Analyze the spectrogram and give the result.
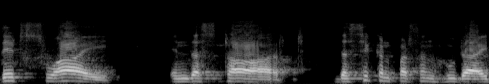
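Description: A man speaks very slowly in a fairly high pitch with fairly even intonation. His tone is dark and mellow, and the background is quiet. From Afghanistan. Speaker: pediatric surgeon; panelist. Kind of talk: webinar presentation. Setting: video call. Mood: serious, concerned. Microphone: video call.

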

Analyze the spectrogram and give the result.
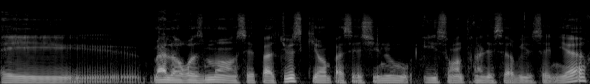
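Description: Fairly slow, fairly low-pitched male speech, dry with no echo, against a quiet background. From Algeria. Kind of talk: testimony interview; interview answer. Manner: halting. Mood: earnest, calm. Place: studio. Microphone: lapel.

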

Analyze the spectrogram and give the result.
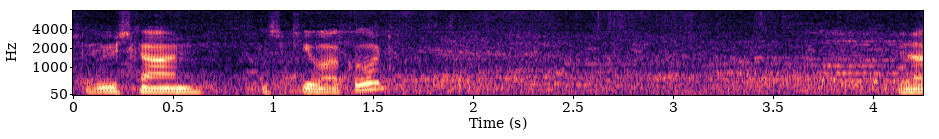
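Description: Noticeable background noise underlies a voice that keeps a moderate pace and shows ordinary pitch variation. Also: man. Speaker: LEGO reseller vlogger. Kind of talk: casual vlog commentary. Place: hall. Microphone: phone near.

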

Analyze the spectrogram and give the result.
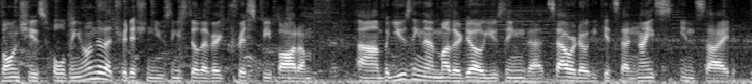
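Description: Speaking very fast, a man is heard over clear background music. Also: dry sound with no echo. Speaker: food guide. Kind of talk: interview answer. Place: street. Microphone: lapel.

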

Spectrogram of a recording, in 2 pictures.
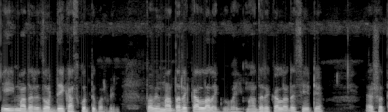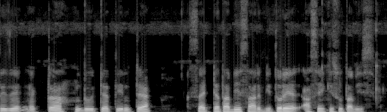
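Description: A man's medium-pitched voice, dark and mellow, in a monotone, flat delivery, on a very clean recording with a silent background and a dry, close sound with no echo. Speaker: folk healer. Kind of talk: sales pitch; casual chat.

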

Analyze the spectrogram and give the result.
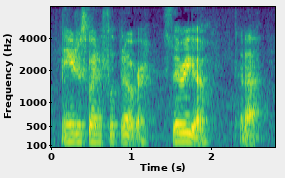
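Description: A woman talks with noticeable background noise behind her. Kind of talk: tutorial. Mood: relaxed, cheerful. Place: kitchen.

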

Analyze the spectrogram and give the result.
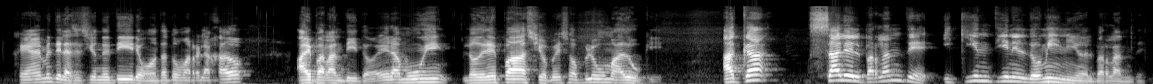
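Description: With very wide pitch swings, a man speaks at a moderate pace in a fairly high pitch. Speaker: sports podcast co-host. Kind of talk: interview.

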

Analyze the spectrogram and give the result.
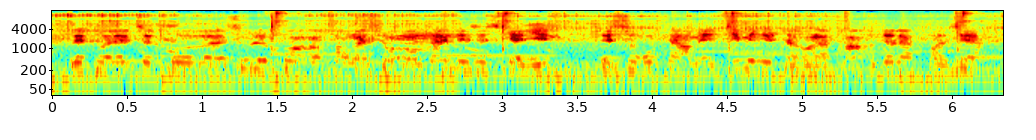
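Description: A man talking fairly quickly over loud background noise. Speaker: tour boat guide. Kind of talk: announcement and tour commentary. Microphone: pa.

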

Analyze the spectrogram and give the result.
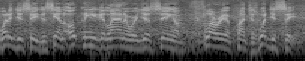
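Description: A man at a fairly high pitch and very fast pace, with ordinary pitch variation over clear background noise

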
